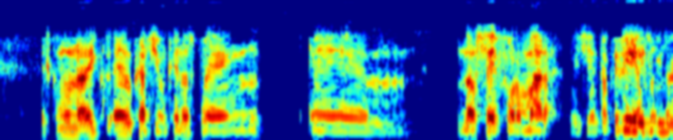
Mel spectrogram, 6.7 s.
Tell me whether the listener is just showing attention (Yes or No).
No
